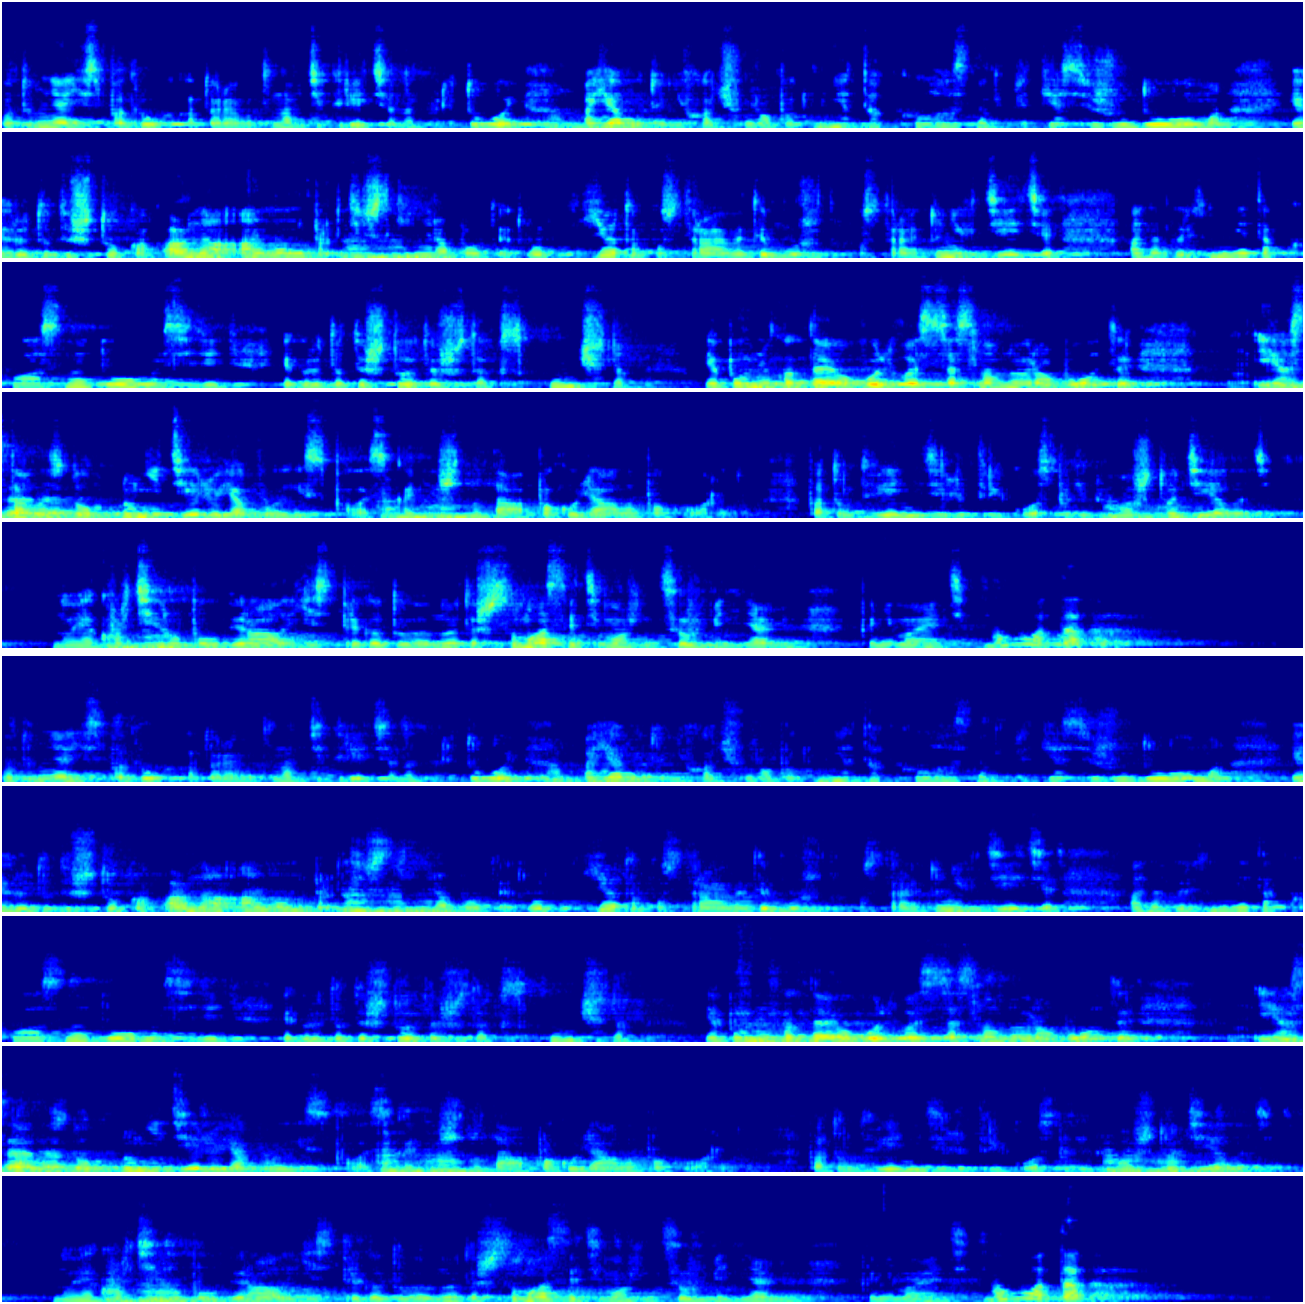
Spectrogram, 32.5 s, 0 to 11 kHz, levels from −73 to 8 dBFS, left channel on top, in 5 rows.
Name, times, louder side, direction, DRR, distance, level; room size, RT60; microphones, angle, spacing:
voice 1, 0.0-16.2 16.5-23.1 23.4-25.8 26.3-30.8, left 2 dB, 50° left, 7 dB, 2.3 m, -32 dB
voice 2, 2.7-3.1 8.2-8.7 16.8-17.0 19.4-20.0 21.4-21.9 25.0-25.5 26.5-27.0 30.9-31.4, right 1 dB, 60° right, 5 dB, 3.7 m, -33 dB
26.5 x 25.0 x 8.2 m, 1.2 s
head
